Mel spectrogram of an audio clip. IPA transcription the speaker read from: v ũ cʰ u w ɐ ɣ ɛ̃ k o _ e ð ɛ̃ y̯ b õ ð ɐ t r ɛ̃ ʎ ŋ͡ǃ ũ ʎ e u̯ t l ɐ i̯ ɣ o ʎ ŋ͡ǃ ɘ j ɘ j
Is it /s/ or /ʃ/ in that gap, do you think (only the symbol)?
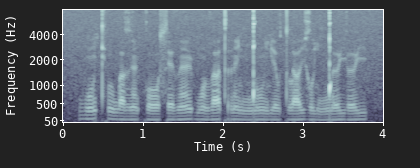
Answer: s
